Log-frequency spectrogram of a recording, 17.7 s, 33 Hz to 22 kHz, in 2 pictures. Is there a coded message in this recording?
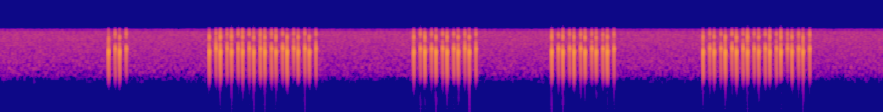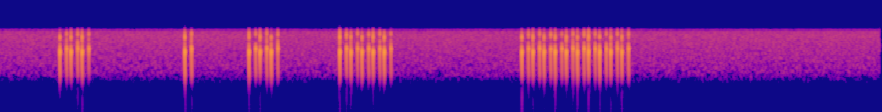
Yes: pulse dialling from 1.1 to 15.2 s, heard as clicks on a phone line, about 9 pulses a second. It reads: 2 0 6 6 0 3 1 3 5 0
